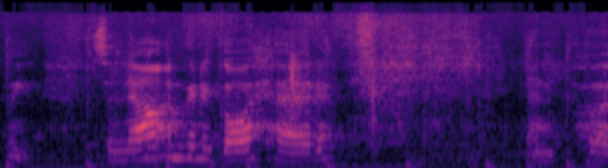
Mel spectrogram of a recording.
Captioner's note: rustling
